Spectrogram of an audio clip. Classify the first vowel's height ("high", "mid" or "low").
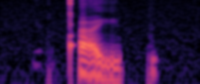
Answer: high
